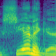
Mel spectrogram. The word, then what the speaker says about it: Cienega: Cienega Valley. Uh, it's, it's like Cienega. It's like La Cienega.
